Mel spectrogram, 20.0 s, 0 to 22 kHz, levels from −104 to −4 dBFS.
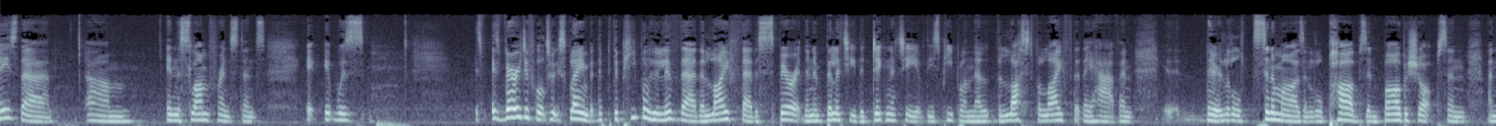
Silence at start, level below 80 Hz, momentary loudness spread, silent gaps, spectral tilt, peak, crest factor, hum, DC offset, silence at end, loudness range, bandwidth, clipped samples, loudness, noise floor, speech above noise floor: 0 s; -44 dBFS; 16 LU; none; -5 dB/octave; -4 dBFS; 20 dB; none; under 0.1%; 0 s; 6 LU; 13.5 kHz; under 0.1%; -25 LUFS; -50 dBFS; 26 dB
